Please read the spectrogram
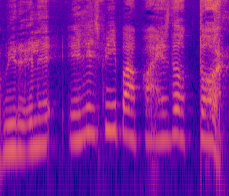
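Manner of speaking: put-on high little kid voice; child voice. Boy introduces his father to the injured man, high child voice. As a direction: proudly present his dad like a small boy.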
